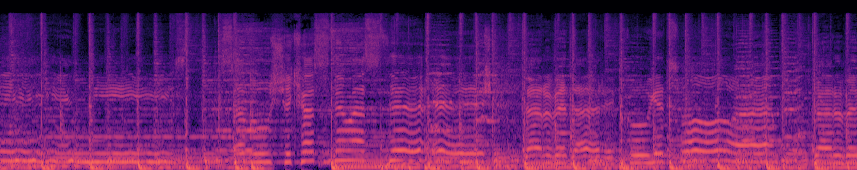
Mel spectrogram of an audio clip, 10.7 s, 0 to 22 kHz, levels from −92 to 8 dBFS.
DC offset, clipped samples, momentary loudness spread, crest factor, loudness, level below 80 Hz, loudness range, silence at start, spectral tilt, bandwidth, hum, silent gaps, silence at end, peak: under 0.1%; under 0.1%; 4 LU; 12 dB; -29 LUFS; -36 dBFS; 1 LU; 0 s; -5.5 dB/octave; 16 kHz; none; none; 0 s; -16 dBFS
